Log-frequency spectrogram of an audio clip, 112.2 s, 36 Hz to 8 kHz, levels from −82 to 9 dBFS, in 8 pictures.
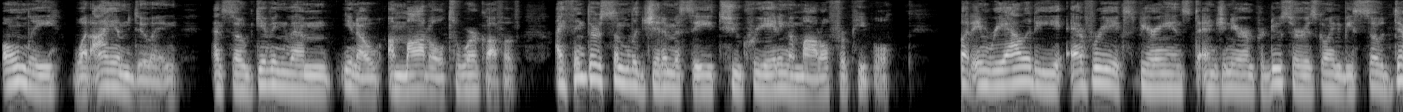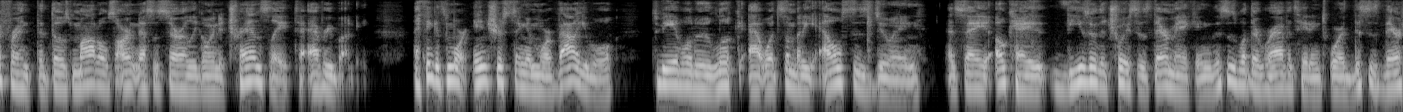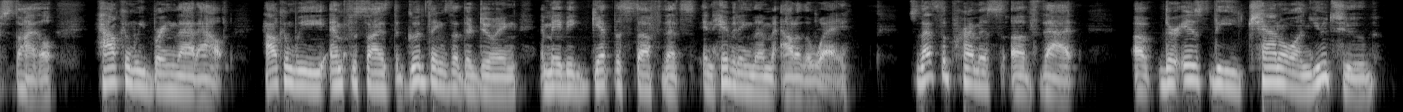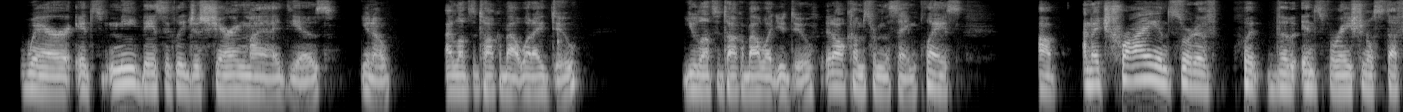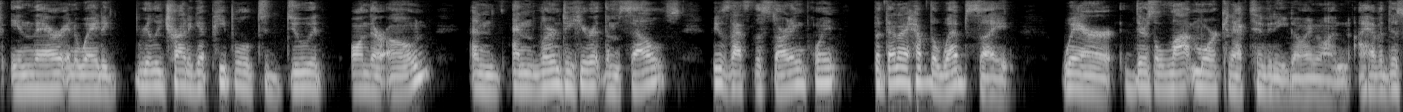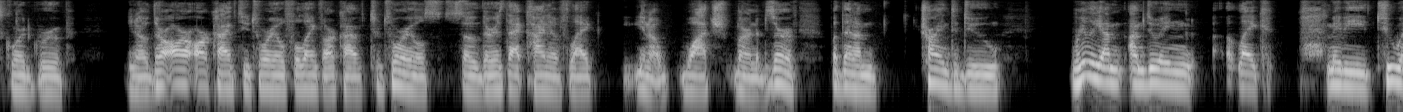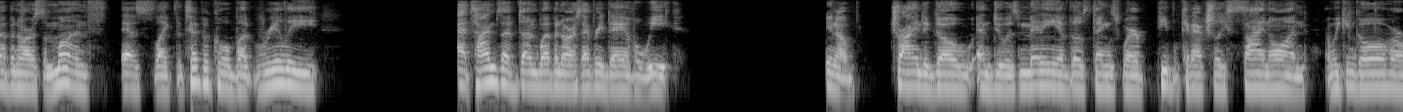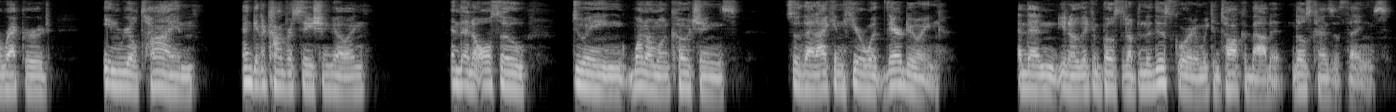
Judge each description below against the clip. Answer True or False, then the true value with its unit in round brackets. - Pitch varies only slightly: False (3.8 semitones)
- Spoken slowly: False (185 wpm)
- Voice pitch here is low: True (115 Hz)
